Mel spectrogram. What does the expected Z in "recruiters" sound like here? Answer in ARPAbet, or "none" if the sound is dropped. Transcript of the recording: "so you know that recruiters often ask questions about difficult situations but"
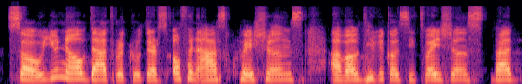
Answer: S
